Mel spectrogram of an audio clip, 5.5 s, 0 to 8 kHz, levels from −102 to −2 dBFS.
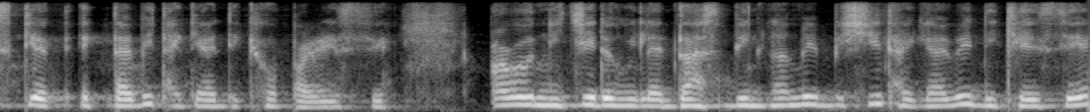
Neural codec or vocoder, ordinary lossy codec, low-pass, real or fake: codec, 24 kHz, 3 kbps, HILCodec; none; 7.2 kHz; fake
